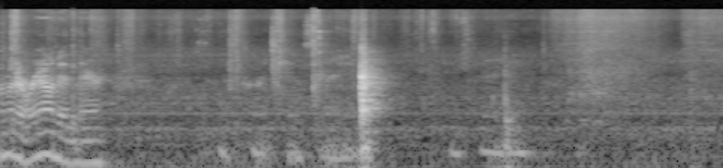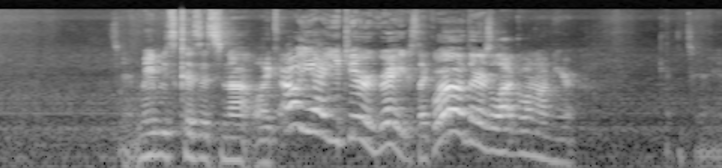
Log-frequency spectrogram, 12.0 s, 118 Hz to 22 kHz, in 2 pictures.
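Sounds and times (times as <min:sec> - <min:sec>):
cards being shuffled: 0:00.0 - 0:03.9.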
